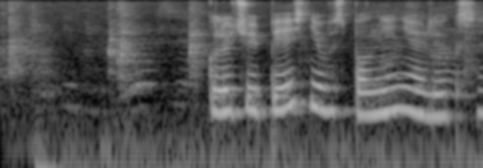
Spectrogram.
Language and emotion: Russian, neutral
